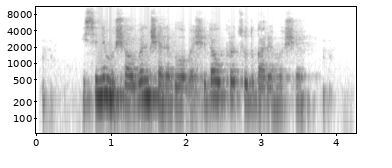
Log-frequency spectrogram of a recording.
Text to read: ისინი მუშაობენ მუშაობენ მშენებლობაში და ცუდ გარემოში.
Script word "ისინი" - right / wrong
right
